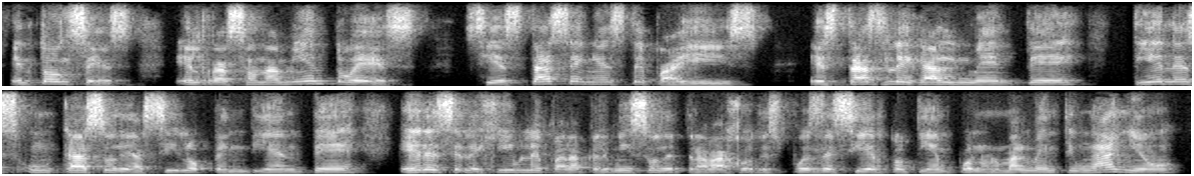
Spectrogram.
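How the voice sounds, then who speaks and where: A man's voice: fairly high pitch, takes it slowly, hardly any pauses. A man, a guest expert on immigration, methodically explaining legal questions on a live show.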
